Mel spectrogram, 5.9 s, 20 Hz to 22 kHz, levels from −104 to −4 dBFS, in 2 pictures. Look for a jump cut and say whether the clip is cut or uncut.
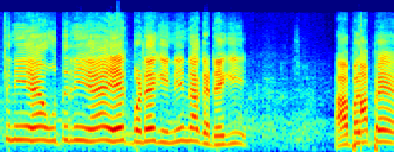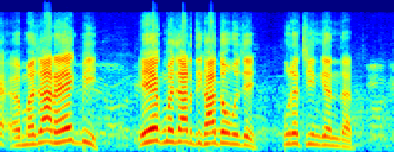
cut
